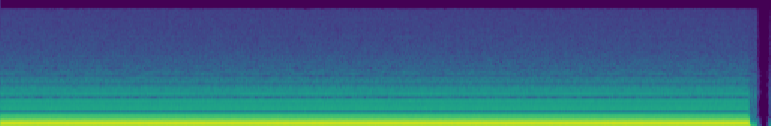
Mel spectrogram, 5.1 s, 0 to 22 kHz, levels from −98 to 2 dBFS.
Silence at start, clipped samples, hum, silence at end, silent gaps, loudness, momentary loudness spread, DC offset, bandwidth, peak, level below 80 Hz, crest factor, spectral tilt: 0 s; under 0.1%; none; 0.1 s; none; -10 LUFS; 0 LU; under 0.1%; 1.7 kHz; -4 dBFS; -40 dBFS; 6 dB; -12 dB/octave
